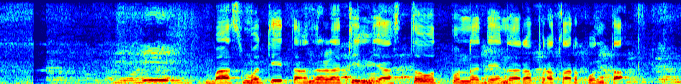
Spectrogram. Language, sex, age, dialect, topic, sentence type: Marathi, male, 18-24, Standard Marathi, agriculture, question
